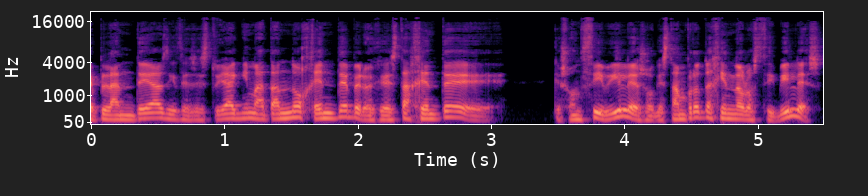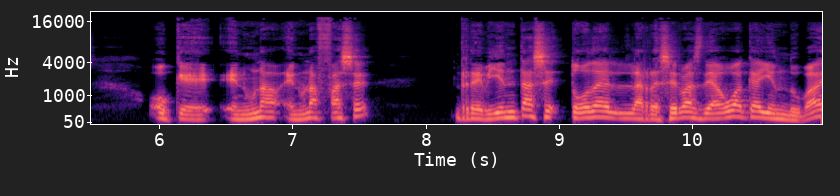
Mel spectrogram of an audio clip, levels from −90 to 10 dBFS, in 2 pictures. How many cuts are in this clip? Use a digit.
0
